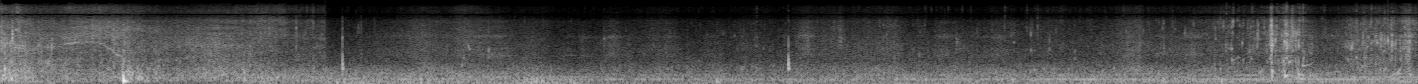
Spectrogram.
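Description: A thrown magnet-fishing magnet hitting the river with one sharp splash about a second in, then steady wind and water noise with a faint low hum while the rope is hauled back. A splash near the end as the magnet comes up out of the water.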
